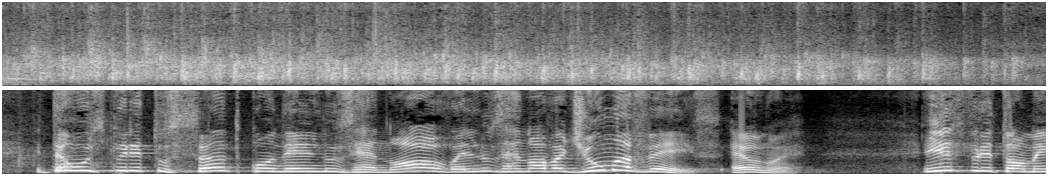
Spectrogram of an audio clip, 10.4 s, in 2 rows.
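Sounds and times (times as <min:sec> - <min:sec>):
audience applause: 0:00.0 - 0:05.4
speech: 0:05.5 - 0:10.4.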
